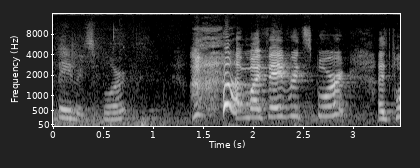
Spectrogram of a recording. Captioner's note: laughs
